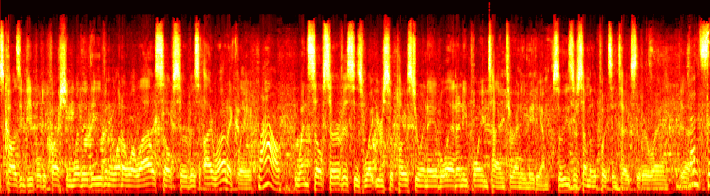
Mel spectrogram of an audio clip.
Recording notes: LIVE from Las Vegas, at #HRTechConf.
